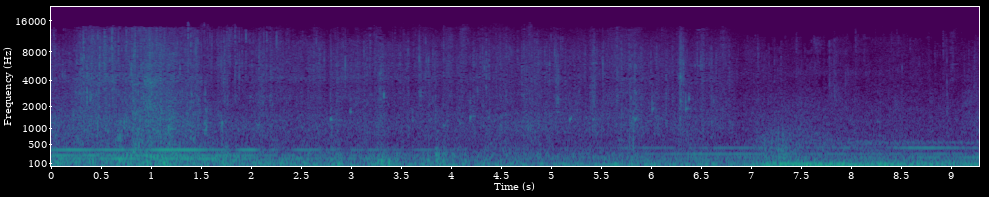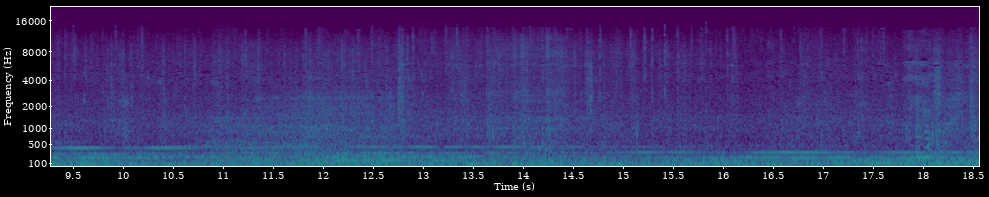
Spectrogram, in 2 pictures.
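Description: Footsteps clank on a metal ladder and grating.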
